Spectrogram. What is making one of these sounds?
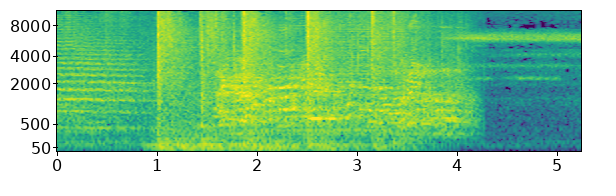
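A crowd of people runs with thudding footsteps.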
